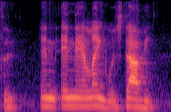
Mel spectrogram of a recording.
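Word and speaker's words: Devi: Debbie. And the name in the middle is not Debbie, it's Davi. That's how they pronounce it in their language, Davi.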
